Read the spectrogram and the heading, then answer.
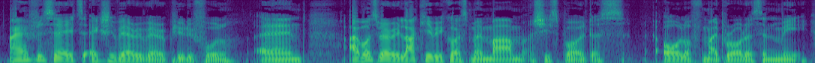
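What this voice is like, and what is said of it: Austrian-accented English. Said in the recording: “you are obviously from Austria. We can tell from the accent.”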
